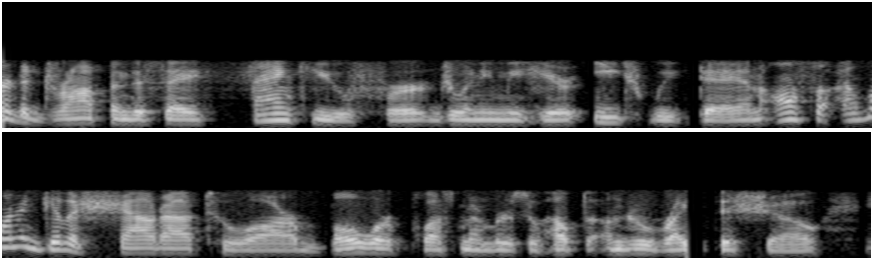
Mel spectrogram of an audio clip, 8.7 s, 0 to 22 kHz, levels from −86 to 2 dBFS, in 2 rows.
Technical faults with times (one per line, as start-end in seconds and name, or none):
7.76-7.84 packet loss filled with silence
